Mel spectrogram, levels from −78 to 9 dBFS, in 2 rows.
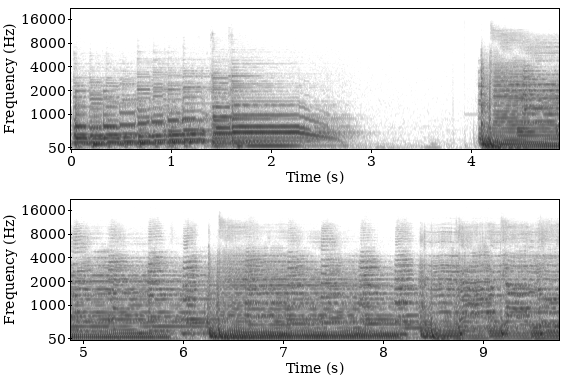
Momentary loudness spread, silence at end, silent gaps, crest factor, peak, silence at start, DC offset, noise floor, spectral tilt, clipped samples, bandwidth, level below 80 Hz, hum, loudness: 4 LU; 0 s; none; 12 dB; -2 dBFS; 0 s; under 0.1%; -55 dBFS; -7.5 dB/octave; under 0.1%; 12 kHz; -30 dBFS; none; -15 LUFS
